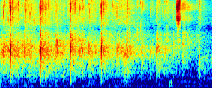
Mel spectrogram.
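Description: A smattering of audience clapping at Rev Church, sharp claps landing roughly every third of a second at first, then thinning out into scattered, fainter claps. No voices are heard.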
